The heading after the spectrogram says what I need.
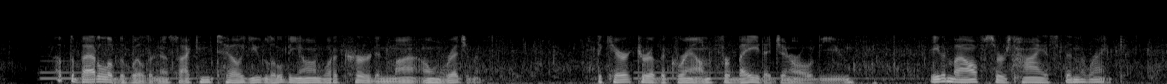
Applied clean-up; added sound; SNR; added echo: none; Stream + Bass guitar; 17 dB; none.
